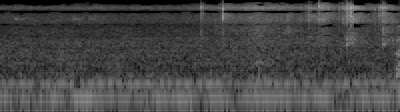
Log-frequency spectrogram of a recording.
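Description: A hand pepper mill grinding, a quick run of dry clicks starting about a second in, over a steady low hum of kitchen equipment.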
